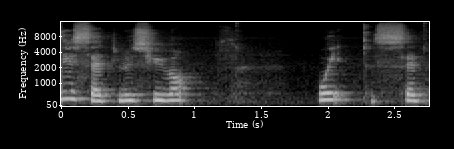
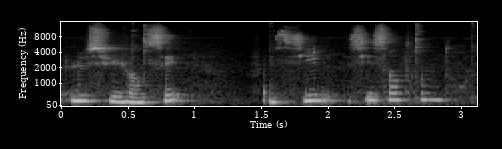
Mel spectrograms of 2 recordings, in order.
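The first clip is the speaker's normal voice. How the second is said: whisper; 3 semitones lower, 7 dB quieter than usual. Shown as a demonstration. Answer whispered to pupils.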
